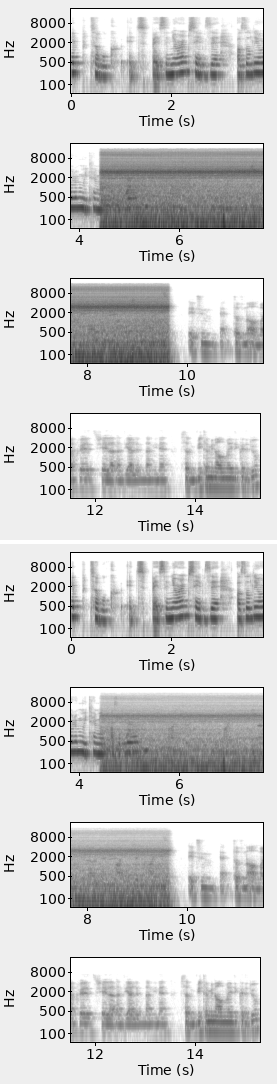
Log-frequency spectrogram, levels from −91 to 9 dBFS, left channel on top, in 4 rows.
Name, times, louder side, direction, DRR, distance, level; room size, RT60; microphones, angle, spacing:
voice 1, 0.0-5.8, right 2 dB, 65° right, 0.9 m, -28 dB
sound 1, 4.4-9.7, left 8 dB, 80° left, 0.4 m, -21 dB
voice 2, 5.7-6.3 6.9-9.7 10.0-13.4 13.7-15.2, equal, 30° right, 1.7 m, -41 dB
6.4 x 4.4 x 3.4 m
head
